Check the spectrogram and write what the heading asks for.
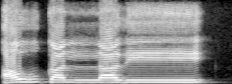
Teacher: حمزہ کے بعد واو مدہ ہے، ایک الف کی مقدار لمبا کریں گے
